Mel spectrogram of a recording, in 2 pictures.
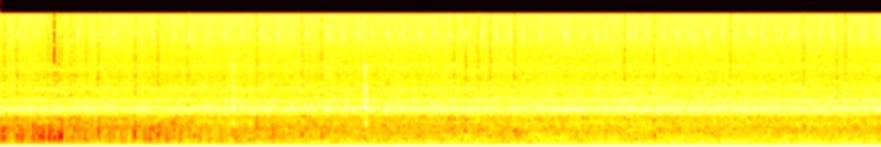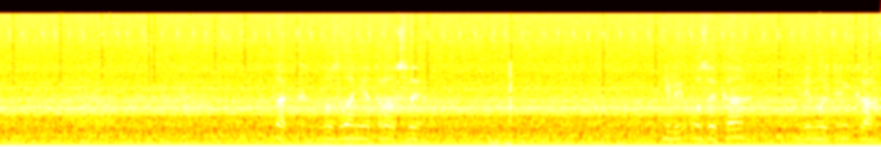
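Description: A car engine hums and tyres rumble on the road.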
